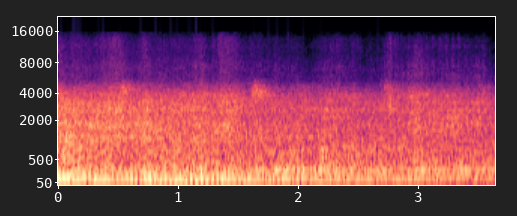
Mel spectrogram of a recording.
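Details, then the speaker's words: Automatic washing machine after motor replacement for a loud noise (old motor's bearings suspected; wash shaft found fine): the wash run now gives an even low drum rumble and steady hum with no knocking, grinding or squeal. "เสียงดังยังก็เหาะไม่มีแล้วนะครับแกนซักยังดีเปลี่ยนเป็นที่มอเตอร์ครับ"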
